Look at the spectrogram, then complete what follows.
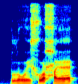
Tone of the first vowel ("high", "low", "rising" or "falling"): low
